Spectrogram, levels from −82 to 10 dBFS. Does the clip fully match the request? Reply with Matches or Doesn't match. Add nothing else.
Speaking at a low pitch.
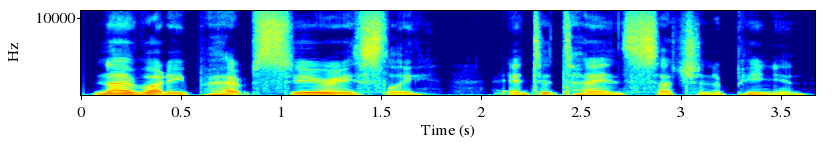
Doesn't match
